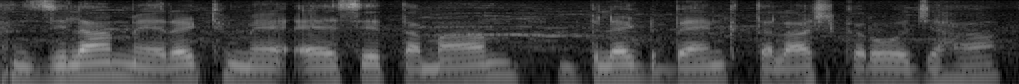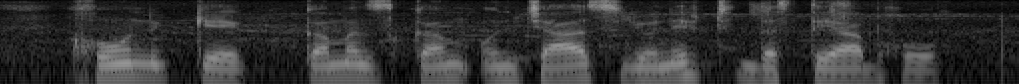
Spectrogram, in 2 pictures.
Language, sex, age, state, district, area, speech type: Urdu, male, 18-30, Uttar Pradesh, Gautam Buddha Nagar, rural, read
